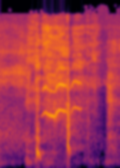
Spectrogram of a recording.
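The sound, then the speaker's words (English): A dog snorts twice in quick succession, with a thin, high wheezing whistle drawn out between the snorts, then a soft breathy exhale. No one speaks. “ASMR with real dogs.”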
